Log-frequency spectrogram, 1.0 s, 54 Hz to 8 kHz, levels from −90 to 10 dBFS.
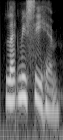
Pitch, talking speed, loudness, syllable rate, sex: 205 Hz, 250 wpm, -15 LUFS, 5.2 syllables/s, female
